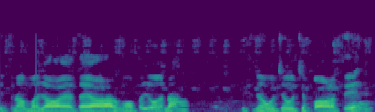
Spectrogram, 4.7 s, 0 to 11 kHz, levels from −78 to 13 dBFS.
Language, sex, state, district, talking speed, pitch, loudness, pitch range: Hindi, male, Uttar Pradesh, Jyotiba Phule Nagar, 190 wpm, 130 Hz, -16 LUFS, 120-145 Hz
